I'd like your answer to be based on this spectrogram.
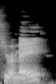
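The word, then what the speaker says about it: Kiramai: It's, when it comes to the Ranger names, it's spelled M-A-I. – Okay, that's what I was getting to. – It is weird to see it written because it's pronounced Kirame.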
